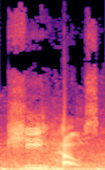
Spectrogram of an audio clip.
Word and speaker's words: Quay House: It's spelled Quay, but somehow it's pronounced Quay House, just like my name.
